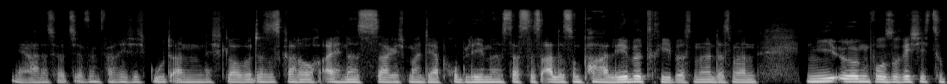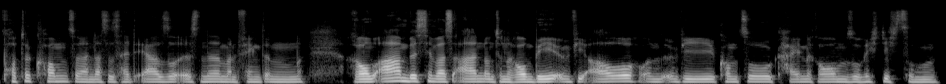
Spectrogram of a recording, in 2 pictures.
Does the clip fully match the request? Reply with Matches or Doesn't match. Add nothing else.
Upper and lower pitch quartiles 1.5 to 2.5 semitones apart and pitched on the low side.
Matches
